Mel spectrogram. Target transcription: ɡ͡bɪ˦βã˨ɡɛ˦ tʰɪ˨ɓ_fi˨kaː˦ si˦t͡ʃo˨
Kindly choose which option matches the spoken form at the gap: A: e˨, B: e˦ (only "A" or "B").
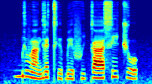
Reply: A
